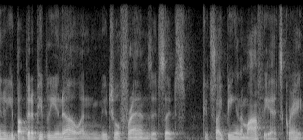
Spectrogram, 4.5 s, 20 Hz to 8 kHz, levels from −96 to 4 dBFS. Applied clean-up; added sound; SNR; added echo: none; none; none; none.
